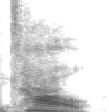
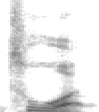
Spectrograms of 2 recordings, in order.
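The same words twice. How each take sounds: First: It is said in a Southern accent. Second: It is said in a New York accent.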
